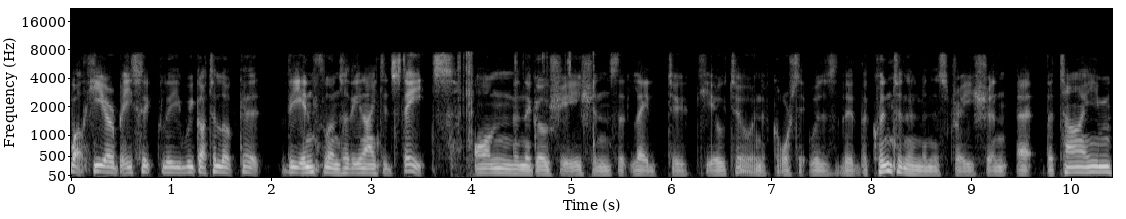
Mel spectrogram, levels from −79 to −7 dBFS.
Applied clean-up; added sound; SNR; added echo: neural mask model Resemble Enhance denoiser.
